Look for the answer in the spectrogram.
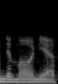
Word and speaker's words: pneumonia: So I'm trying to pull it up, but spelling pneumonia for me is very difficult. – P-N-E. – And I got you. I was like, is it P-H? P-N? – There's a silent P.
